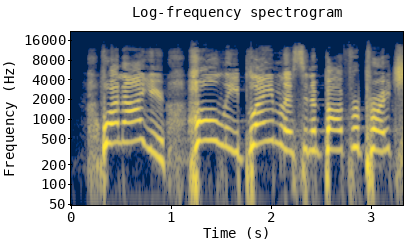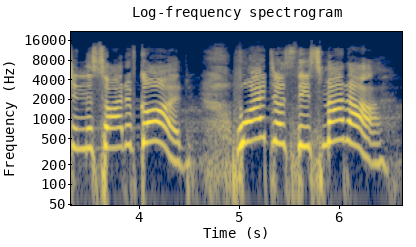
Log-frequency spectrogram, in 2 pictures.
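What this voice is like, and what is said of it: Yelling loudly. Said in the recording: “Why am I yelling?”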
